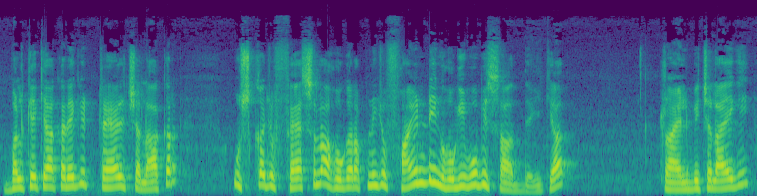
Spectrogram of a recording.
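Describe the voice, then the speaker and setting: Husky Pakistani man teaching, dull recording. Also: high voice, very animated, normal speed, mellow. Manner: didactic, poses questions then answers them, repeats key points. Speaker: law tutor. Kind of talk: exam-prep lecture, explaining statutes point by point. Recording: dull, lo-fi, muffled sound.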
